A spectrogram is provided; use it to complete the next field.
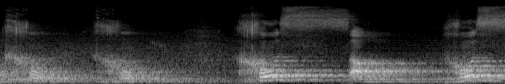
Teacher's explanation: dengkur ya ngorok tapi dengkurnya lembut saja ya k KH khu Ada gesekan ditenggorokkan sehingga ada bunyi dengkur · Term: huruf ko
